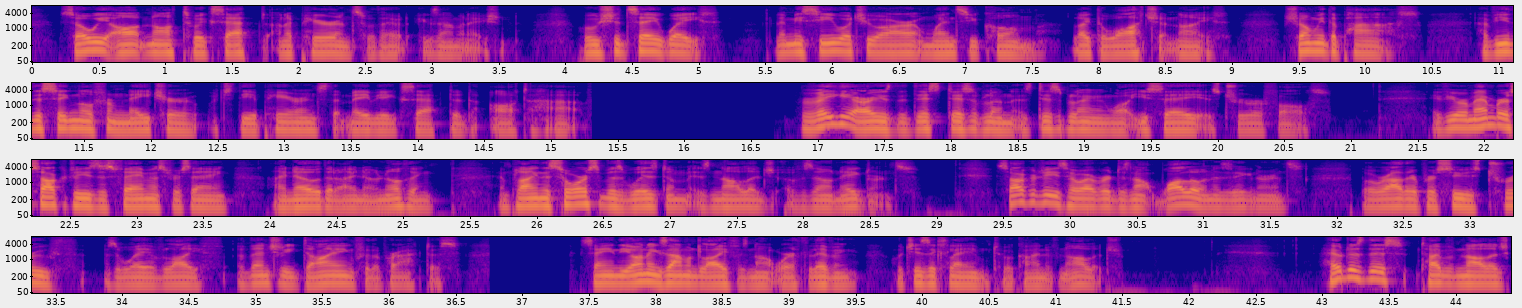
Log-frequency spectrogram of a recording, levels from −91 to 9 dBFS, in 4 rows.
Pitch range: 100-115 Hz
